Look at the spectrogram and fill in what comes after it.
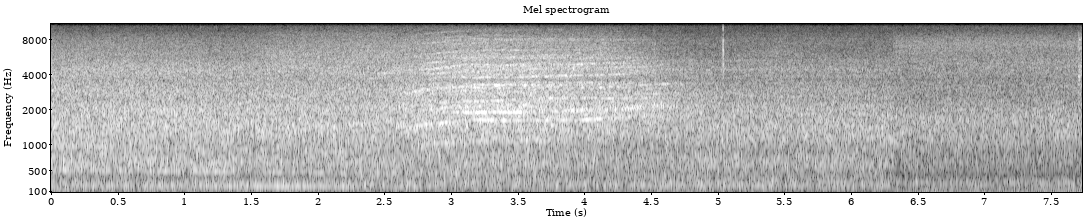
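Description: A double-deck TGV high-speed electric train near the signals, over a steady rumble of city and rail traffic. About three seconds in, a brief high electric whine rises and falls, and a low hum sets in near the end.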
